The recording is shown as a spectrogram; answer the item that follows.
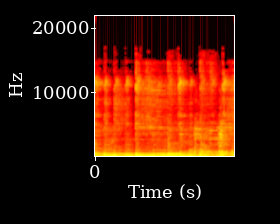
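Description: Live band music played loudly through a PA, with an electric guitar line prominent over bass and keyboards.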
